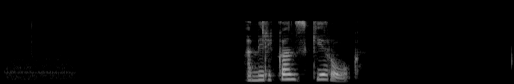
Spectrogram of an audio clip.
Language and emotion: Russian, neutral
